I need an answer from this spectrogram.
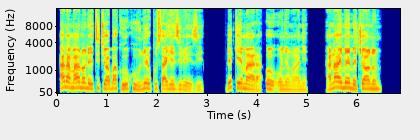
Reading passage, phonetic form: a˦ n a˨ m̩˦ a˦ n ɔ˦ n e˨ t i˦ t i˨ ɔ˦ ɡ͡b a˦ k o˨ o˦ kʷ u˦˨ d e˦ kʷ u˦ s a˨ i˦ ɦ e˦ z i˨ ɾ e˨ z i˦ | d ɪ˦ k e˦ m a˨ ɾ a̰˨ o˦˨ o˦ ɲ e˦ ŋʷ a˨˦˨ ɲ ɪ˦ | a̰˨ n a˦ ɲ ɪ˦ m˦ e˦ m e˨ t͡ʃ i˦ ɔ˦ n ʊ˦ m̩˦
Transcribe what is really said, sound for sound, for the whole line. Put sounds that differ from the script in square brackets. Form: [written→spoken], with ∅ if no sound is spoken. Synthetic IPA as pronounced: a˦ n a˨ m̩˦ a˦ n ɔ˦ n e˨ t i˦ t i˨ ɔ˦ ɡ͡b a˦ k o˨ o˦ kʷ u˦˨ [d→n] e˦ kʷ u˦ s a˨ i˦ ɦ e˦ z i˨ ɾ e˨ z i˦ | d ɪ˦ k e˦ m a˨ ɾ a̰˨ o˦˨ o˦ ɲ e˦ ŋʷ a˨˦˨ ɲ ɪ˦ | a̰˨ n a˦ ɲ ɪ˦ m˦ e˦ m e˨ t͡ʃ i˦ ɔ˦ n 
